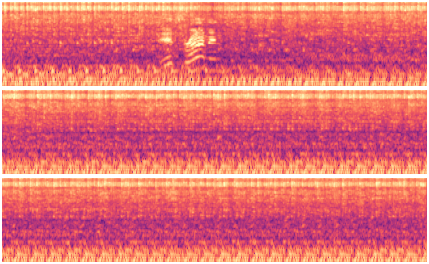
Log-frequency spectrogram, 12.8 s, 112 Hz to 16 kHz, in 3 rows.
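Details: LS-swapped Camaro, long-sitting project now rewired, HP Tuners connected, fuel pump on: steady deep V8 rumble with even firing pulses at constant idle; engine finally starts and runs smoothly.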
